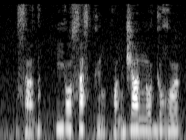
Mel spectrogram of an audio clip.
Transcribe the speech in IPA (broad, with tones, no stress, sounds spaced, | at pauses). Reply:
s a˩ d | j ɔ˥ s a˥ s kʲ ʊ˩ n qʷ ɐ˩ n d͡ʒ a˥ n ɔ˥ ɡʲ ʊ˥ ʁʷ œ˥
